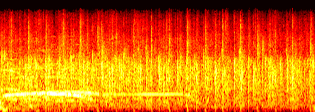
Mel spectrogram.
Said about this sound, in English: I'm the creator of the Nerdist Writers Panel, and I'm thrilled to have with me today John August and Craig Mazin from Scriptnotes. Give them a round of applause.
